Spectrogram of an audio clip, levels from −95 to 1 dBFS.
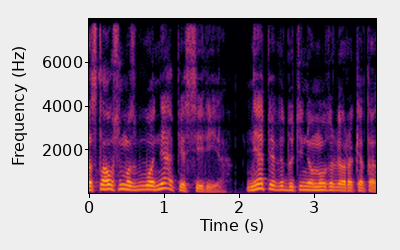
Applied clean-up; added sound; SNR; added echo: none; none; none; none.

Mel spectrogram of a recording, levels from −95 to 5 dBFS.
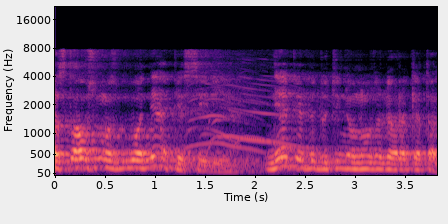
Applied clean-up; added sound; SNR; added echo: none; Cheering; 18 dB; reverberation time 1.8 s.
